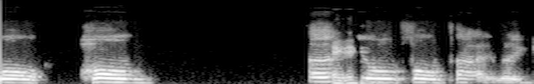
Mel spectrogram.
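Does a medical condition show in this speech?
Yes: cerebral palsy; speech impairment.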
